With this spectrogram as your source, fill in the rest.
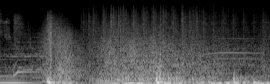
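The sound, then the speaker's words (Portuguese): A war-scene soundscape: a few sharp gunshot cracks and deep booming blasts go off at irregular intervals over a constant low rumble. “Você pode ter pessoas gritando em uma trincheira, diferentes tipos de armas disparando de diferentes lugares.”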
